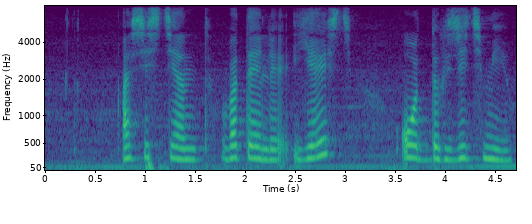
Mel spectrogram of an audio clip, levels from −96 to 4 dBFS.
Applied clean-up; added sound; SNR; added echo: none; none; none; none.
